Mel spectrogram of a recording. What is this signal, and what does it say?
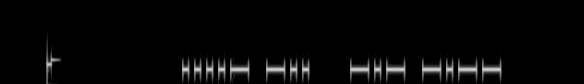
Morse code, heard as a keyed tone, about 20 wpm, 700 Hz. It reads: 4D KY
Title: Field Day Exchanges Encore - 20wpm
